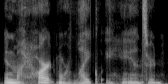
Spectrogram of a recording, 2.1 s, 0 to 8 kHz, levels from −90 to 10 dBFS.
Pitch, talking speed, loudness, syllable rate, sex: 130 Hz, 200 wpm, -23 LUFS, 5.6 syllables/s, female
